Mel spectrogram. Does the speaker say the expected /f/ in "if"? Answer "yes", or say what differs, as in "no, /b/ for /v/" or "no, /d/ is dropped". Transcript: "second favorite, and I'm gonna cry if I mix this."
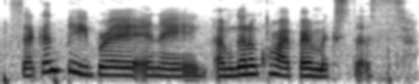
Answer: no, /p/ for /f/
